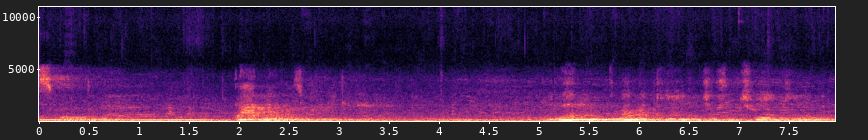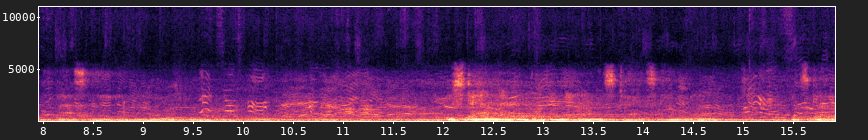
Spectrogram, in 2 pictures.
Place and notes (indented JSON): {
  "title": "National Chiang Kai-shek Memorial Hall, Taipei - June 4th event activity",
  "date": "2013-06-04 19:31:00",
  "description": "The Gate of Heavenly Peace., Sony PCM D50 + Soundman OKM II",
  "latitude": "25.04",
  "longitude": "121.52",
  "altitude": "8",
  "timezone": "Asia/Taipei"
}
